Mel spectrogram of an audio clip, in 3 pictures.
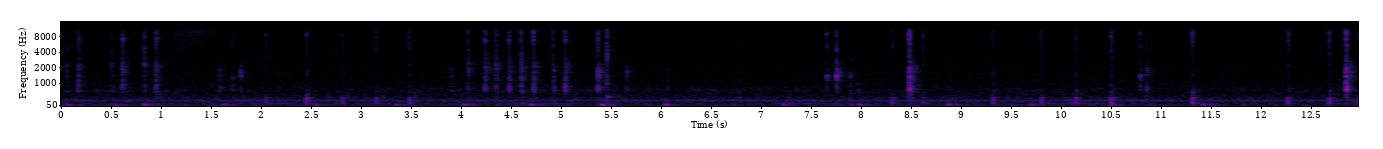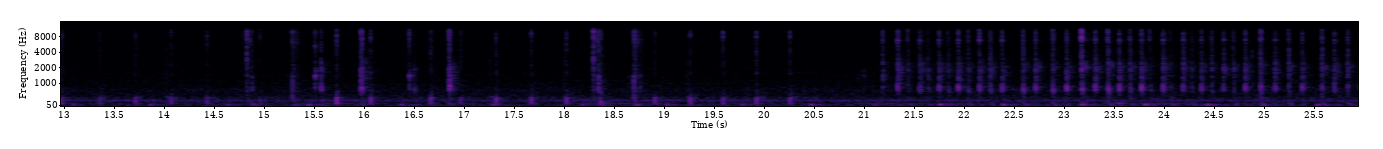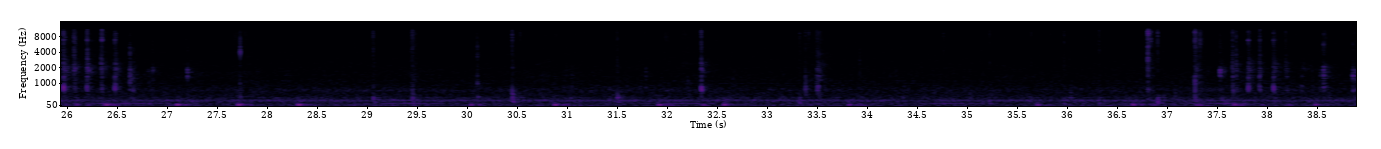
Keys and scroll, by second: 4.0 ctrl+z, 21.1 ctrl+z, 37.6 ctrl+z.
